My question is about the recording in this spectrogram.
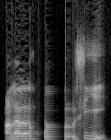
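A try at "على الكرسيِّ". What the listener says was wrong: Kursiyi. Tasdidkan ya-nya.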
